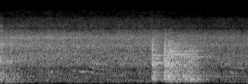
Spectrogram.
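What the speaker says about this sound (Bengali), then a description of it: "মশলা থেকে তেল ছেড়ে দিয়েছে, এবার সবজি আনাজগুলো দিয়ে দেবো" Vegetables drop into hot spiced oil, setting off a sudden burst of sizzling about midway through over a steady background hiss, then settling back down.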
